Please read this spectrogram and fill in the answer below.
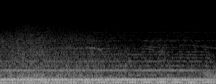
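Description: Lighthouse foghorn sounding one long, low, steady blast. A rushing noise like wind and sea runs beneath it.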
